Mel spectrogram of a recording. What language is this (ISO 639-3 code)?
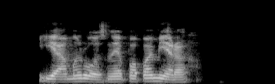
bel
